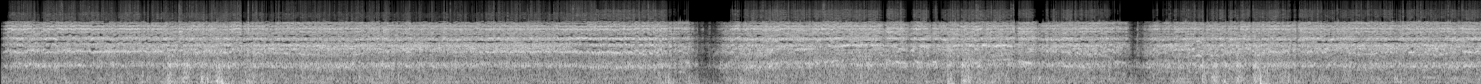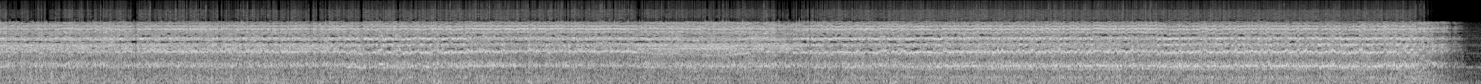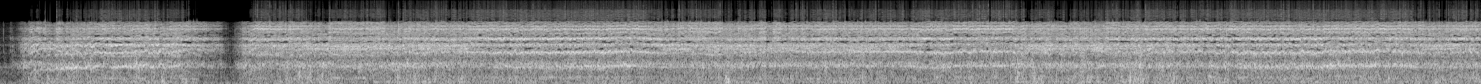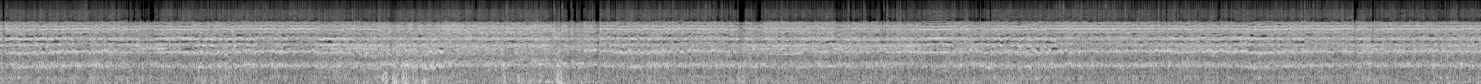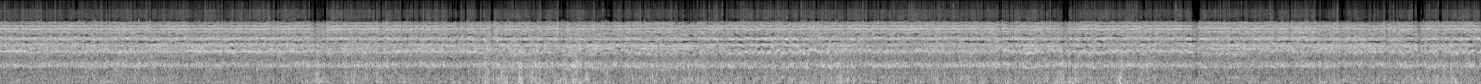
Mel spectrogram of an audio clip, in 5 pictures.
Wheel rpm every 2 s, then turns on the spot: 230, 220, 230, 160, 280, 210, 220, 230, 230, 220, 230, 220, 210, 210, 140, 150, 180, 220, 220, 230, 220, 220, 220, 220, 260, 250, 230, 220, 230, 230, 230, 230, 220, 220, 230, 230, 230.
none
